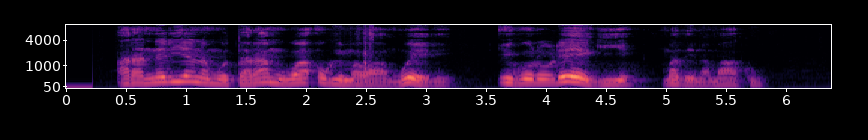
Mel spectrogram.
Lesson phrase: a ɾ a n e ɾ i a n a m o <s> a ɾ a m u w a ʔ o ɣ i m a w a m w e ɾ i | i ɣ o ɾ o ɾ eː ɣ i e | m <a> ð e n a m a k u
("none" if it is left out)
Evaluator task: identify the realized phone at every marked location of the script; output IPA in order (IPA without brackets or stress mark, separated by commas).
t, a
